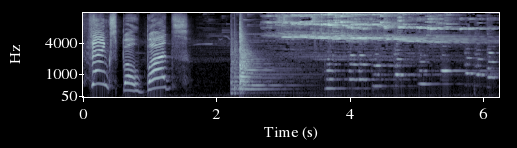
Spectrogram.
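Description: A child's short voiced exclamations, then about two seconds in a sudden swishing hit gives way to a cartoon magic sound effect: a twinkling, jingling shimmer over held musical notes.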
